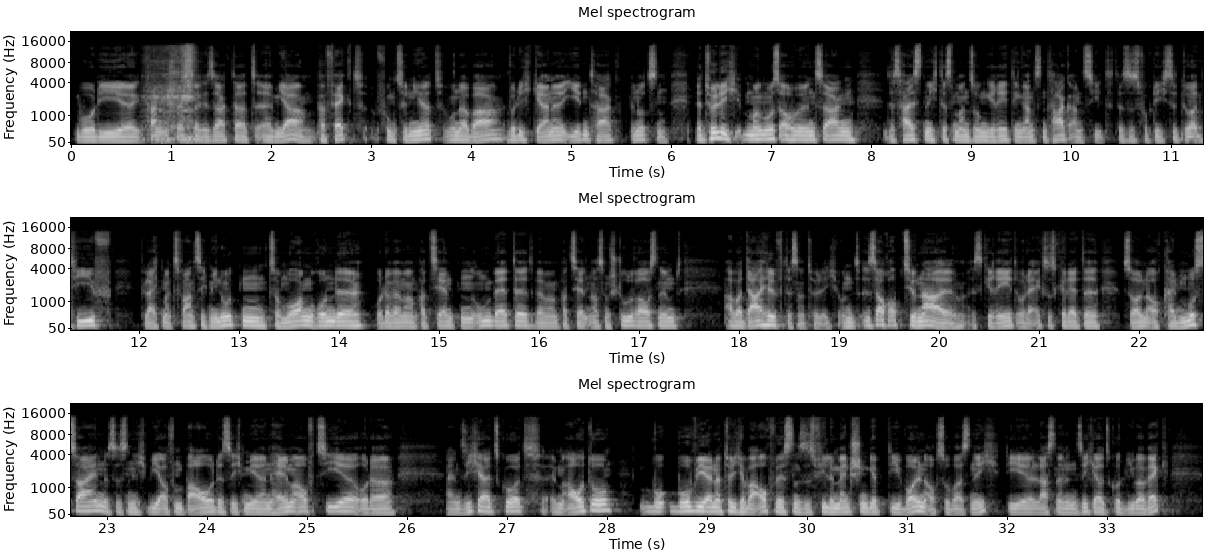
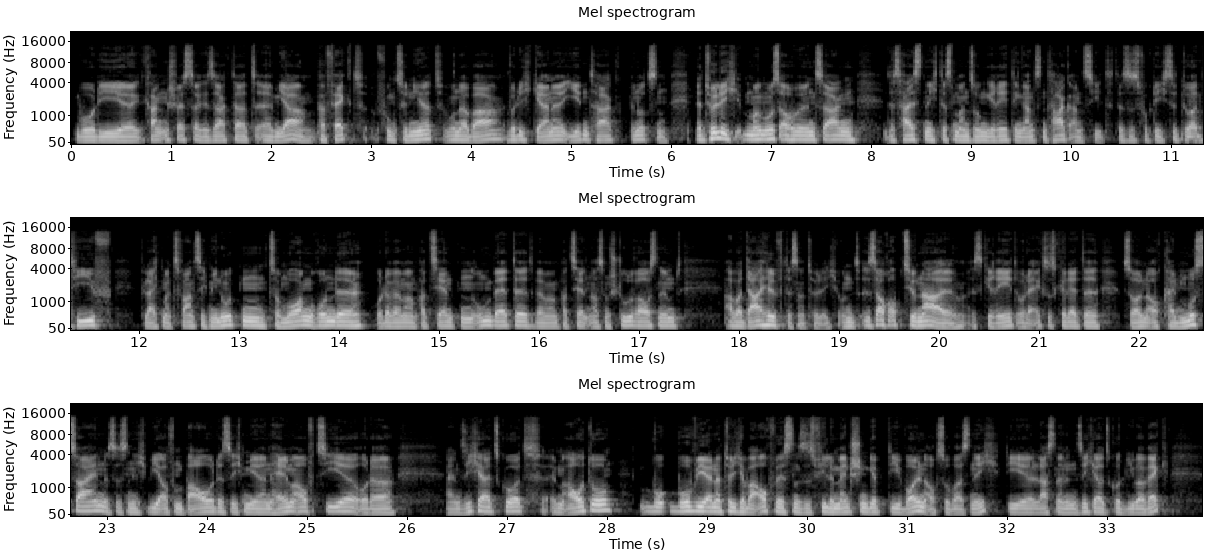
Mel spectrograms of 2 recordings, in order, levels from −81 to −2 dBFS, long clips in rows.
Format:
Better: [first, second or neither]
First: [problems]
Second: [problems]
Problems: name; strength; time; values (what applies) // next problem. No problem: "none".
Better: second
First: clattering dishes; noticeable; at 0.5 s; peak 1 dB below the speech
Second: none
